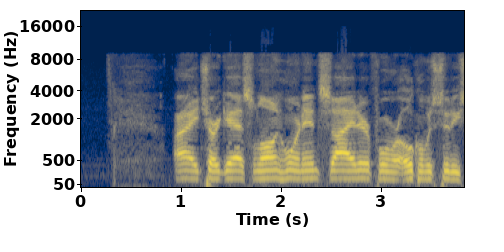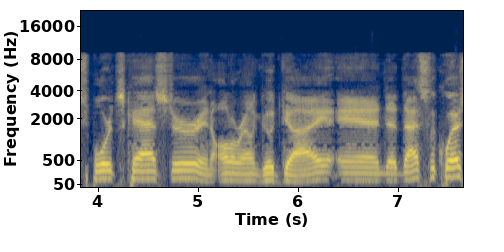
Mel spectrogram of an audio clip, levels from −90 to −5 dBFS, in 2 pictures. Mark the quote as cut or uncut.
cut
